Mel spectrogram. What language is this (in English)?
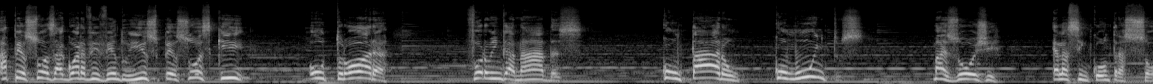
Portuguese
